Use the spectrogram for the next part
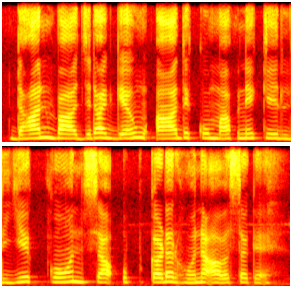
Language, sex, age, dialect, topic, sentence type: Hindi, female, 31-35, Kanauji Braj Bhasha, agriculture, question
